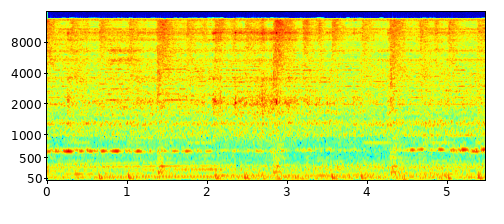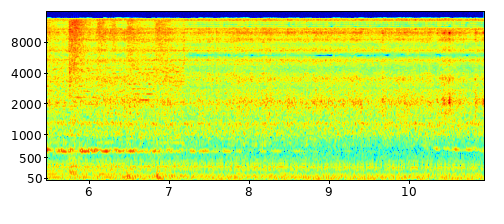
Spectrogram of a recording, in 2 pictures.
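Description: Yamaha R1 inline-four engine running at low town speed, with a steady high whine over the rumble that breaks off briefly about four seconds in.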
